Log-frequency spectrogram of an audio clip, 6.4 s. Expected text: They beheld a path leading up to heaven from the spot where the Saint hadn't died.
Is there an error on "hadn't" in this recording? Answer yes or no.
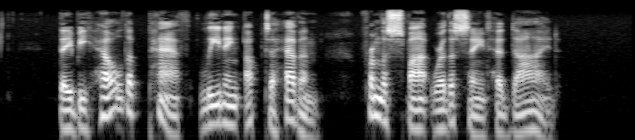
yes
